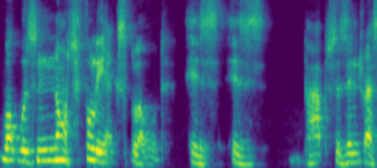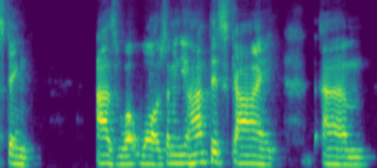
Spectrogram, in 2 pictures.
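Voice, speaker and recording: A man answering as an interview guest, reflecting in a thoughtful, halting and emphatic way. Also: a little high, fairly bright tone.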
